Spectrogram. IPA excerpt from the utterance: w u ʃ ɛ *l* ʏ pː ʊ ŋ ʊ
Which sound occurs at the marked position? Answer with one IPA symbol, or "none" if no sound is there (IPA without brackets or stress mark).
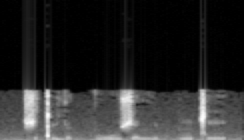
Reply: lː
